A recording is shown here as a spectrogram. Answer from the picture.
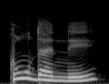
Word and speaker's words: condamner: Condamner pour. Remember, we don't pronounce this M here.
